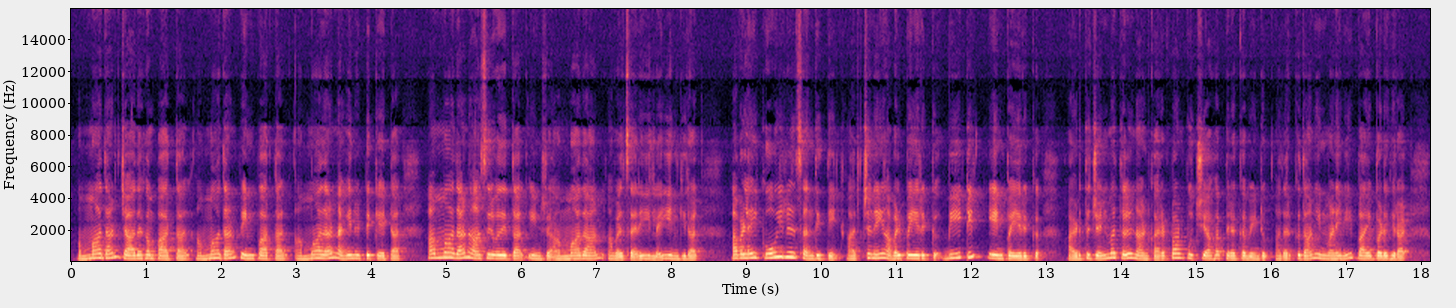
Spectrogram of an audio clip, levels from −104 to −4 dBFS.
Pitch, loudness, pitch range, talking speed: 200 Hz, -19 LUFS, 180-225 Hz, 120 wpm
